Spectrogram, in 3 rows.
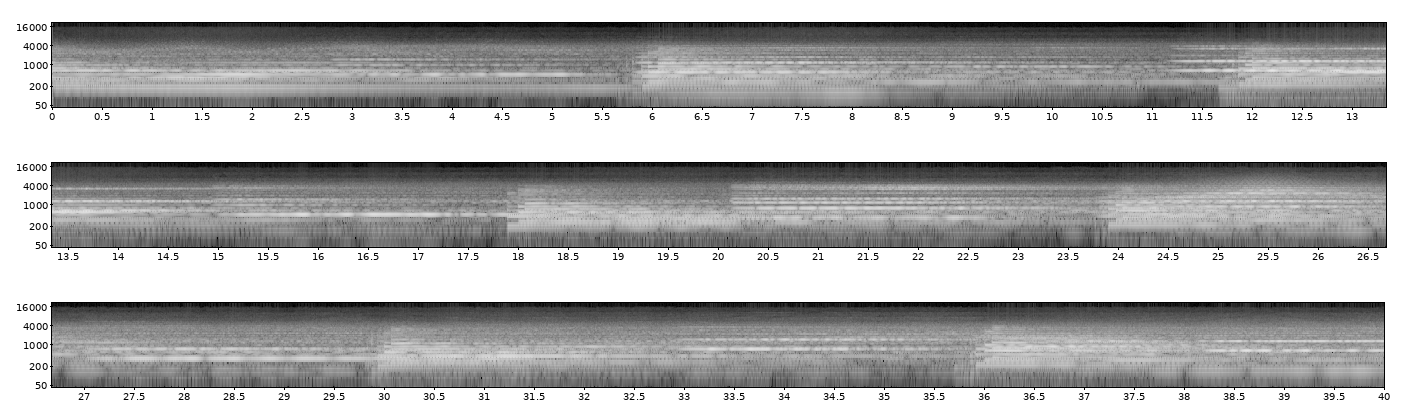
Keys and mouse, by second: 0.4 click, 0.9 shift+click, 1.1 shift+click, 1.9 typing, 3.1 click, 3.7-4.0 typing, 5.4 click, 7.5 typing, 8.5-9.3 ctrl+alt+drag, 9.8-10.2 typing, 12.3 click, 13.6-14.2 alt+drag, 15.1-15.8 typing, 17.5 click, 18.7-19.4 drag, 20.2-20.8 drag, 21.0-22.6 alt+shift+drag, 22.0 typing, 23.1-24.0 drag, 24.5-26.1 ctrl+alt+drag, 27.3-28.0 shift+drag, 32.5 click, 33.5 shift+click, 34.2 shift+click, 34.6 shift+click, 34.9-35.5 shift+drag, 37.5-40.0 drag.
